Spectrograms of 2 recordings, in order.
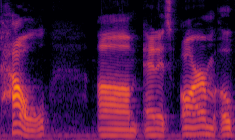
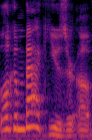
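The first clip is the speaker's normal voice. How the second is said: automated machine voice, higher; 12 semitones higher than usual. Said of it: "an automated voice say".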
